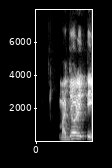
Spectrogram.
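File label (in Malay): "majoriti", Malay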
